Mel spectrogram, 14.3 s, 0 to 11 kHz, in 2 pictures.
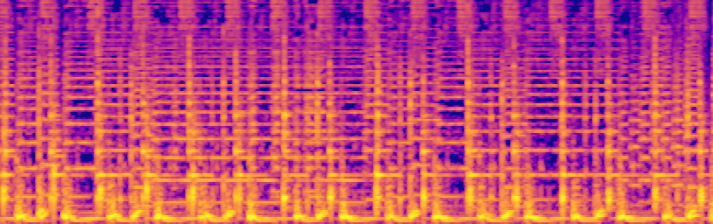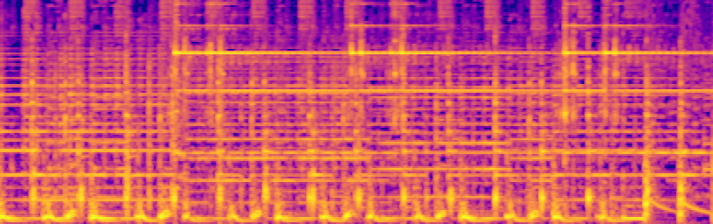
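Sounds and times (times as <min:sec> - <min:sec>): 
loud music with steady thumping bass beat: 0:00.0 - 0:14.2
bicycle bell ringing in bright trills: 0:08.9 - 0:14.2.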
